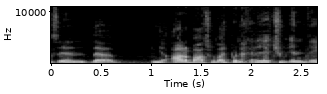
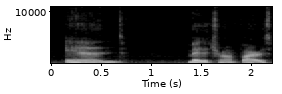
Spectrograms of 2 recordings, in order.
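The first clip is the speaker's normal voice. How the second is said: normal talking voice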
